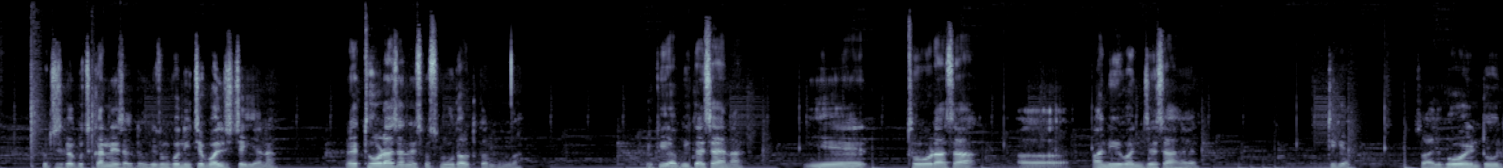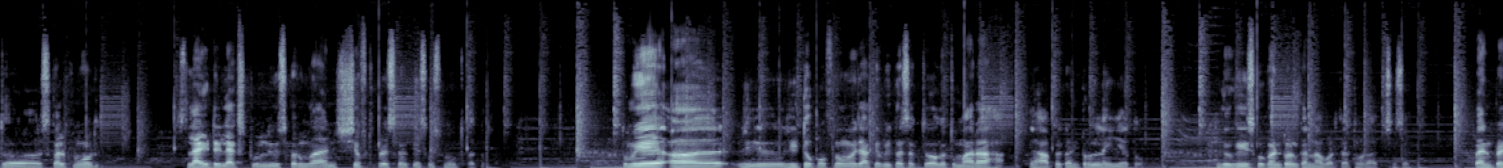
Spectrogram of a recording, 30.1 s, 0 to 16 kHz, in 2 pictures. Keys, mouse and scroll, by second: 0.7 ctrl+alt+space, 1.2 shift+middle click, 3.2 ctrl+Tab, 3.7 shift+middle click, 4.0 middle click, 4.7-6.0 middle drag, 6.1 Tab, 6.5 middle click, 7.0 3, 7.3 middle click, 8.3 click, 8.8 shift+click, 9.5 shift+click, 10.2 shift+middle click, 10.9 shift+middle click, 11.7 g, 12.5 middle click, 14.1 ctrl+Tab, 17.0 click, 18.0-19.6 shift+drag, 19.8 middle click, 20.3 shift+click, 21.4 middle click, 21.7 shift+click, 22.0 shift+click, 22.2 shift+click, 22.4 shift+click, 22.9 shift+click, 23.6 shift+click, 23.8 shift+click, 24.2 middle click, 24.5 shift+click, 24.8 shift+click, 25.0 middle click, 25.3 shift+click, 26.2 middle click, 26.4 shift+click, 27.1 shift+click, 27.3 middle click, 27.5 shift+click, 27.9 shift+click, 28.3 middle click, 28.7 shift+click, 29.1 middle click, 29.5 shift+click.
